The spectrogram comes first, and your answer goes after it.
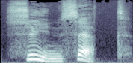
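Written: synsätt

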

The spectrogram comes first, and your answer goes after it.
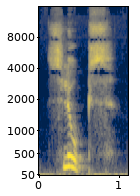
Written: slogs

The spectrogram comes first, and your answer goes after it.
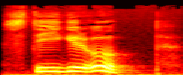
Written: stiger upp

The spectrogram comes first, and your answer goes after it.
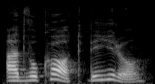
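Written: advokatbyrå

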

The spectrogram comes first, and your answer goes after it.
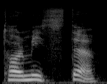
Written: tar miste

